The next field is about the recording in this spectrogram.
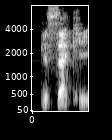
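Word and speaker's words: Giesecke: was Johan Gazai, I don't know how to pronounce his surname, Gazai, who is advises the World Health Organization, a very influential. Giseki, yeah, thank you so much.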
